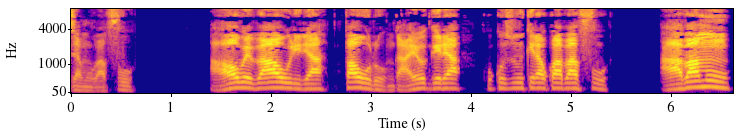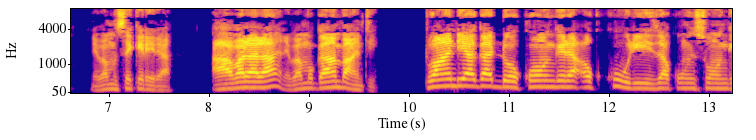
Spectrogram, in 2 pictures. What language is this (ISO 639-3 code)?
lug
